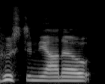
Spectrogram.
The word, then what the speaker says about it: Justiniano: Tiana Justiniano, thank you so much.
